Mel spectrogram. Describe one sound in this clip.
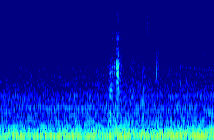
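A man sips a drink.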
